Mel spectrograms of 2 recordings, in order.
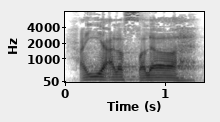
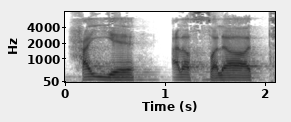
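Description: First: "الصلاة" ending in h, as-salah; pausal ha ending. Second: "الصلاة" ending in t, as-salat, slowly; the less preferred "الصلاة" with final t; final t kept. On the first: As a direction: demo of "الصلاة" with final ha. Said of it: "هذه هي اللغة الأفصح". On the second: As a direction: stop "الصلاة" on a clear t. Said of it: "ولا تقول". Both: Shown as a demonstration.

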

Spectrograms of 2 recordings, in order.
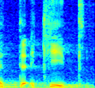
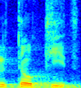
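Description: First: "التأكيد" with hamza replacing the waw; hamza variant. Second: "التوكيد" with a waw glide, "taw-keed"; waw variant. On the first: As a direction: say "التأكيد" as "ta'-keed". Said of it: "اجعل في مكان الواو همزة". (نطق «التأكيد» بالهمزة مكان الواو) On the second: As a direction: say "التوكيد" with waw instead of hamza. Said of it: "بعض النسخ ذاكرين التوكيد". (نطق «التوكيد» بالواو) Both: Shown as a demonstration.

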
